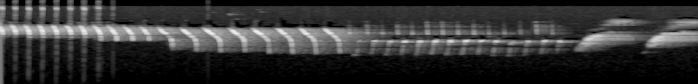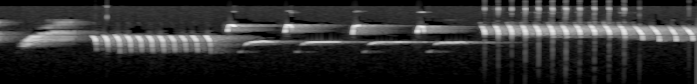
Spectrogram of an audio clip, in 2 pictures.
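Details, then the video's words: Gloster canary singing to stimulate other canaries and train young birds: fast clean trills at high pitch, shifting into buzzy lower rolls, quick swept notes and short repeated whistles, then a bright trill again. "Gloster Kanarya Sesi Ve Ötüşü | Kanarya Huylandırma | Kanarya Kızıştırma"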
